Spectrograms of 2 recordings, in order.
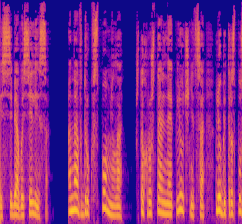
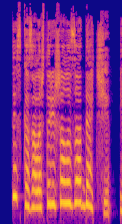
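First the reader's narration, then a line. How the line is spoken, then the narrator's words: Snide interjection. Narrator (Russian): ехидно ввернула Маришка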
